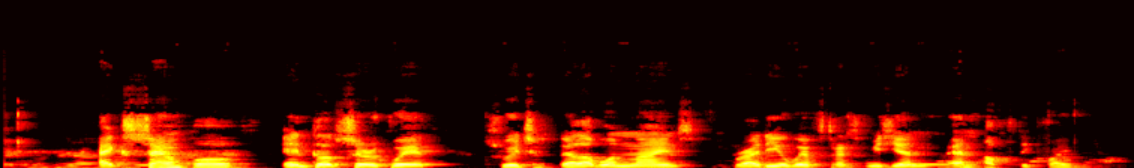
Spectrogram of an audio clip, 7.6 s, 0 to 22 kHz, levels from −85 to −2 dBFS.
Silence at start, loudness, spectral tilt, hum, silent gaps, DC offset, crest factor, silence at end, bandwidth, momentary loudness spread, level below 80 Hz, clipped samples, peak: 0.05 s; -16 LUFS; -4 dB/octave; none; none; under 0.1%; 16 dB; 0.4 s; 7.8 kHz; 13 LU; -60 dBFS; under 0.1%; 0 dBFS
